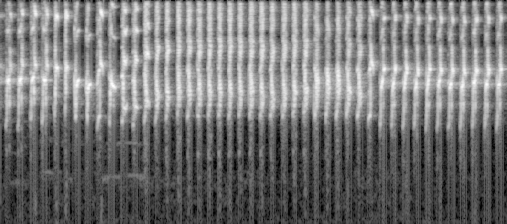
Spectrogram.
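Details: Lovebird singing, used to provoke and excite other lovebirds: a continuous, rapid chatter of harsh, squeaky notes mixed with thin whistled tones.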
